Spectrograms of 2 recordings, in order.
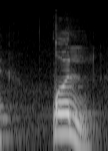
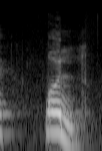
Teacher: जो नुक्ते वाला क़ौफ़ है ये हरूफ़ मुस्तालिया है, तो जिसको हम पुर पढ़ेंगे। जो 7 हरूफ़ मुस्तालिया हैं क़ौफ़ जिसमें आता है, तो हम इसको पुर यानी मोटा पढ़ेंगे क़ुल।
